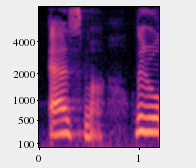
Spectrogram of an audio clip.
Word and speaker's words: asthma: 这个不可数名词，asthma 是指气喘。注意这里的 s 是发 z 的音，th 是不发音的，念成 asthma。例如 Laura has been suffering from asthma since birth。Laura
